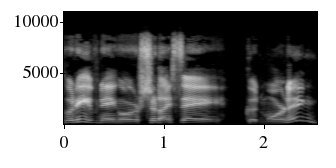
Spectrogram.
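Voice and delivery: cheerful, jolly, jovial talking pumpkin voice. Voicing a talking pumpkin in a game: jovial talking pumpkin voice. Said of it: "the pumpkin has a jovial voice now".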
